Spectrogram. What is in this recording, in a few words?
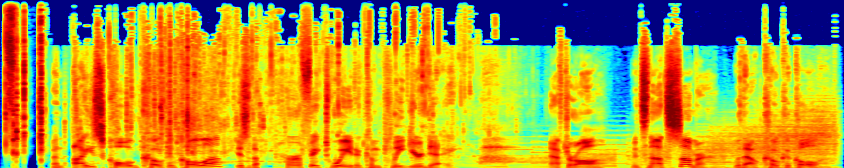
commercial, voice-over for commercials; coca-cola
